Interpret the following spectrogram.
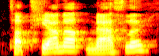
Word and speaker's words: Tatiana Maslany: Tatiana Maslany.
